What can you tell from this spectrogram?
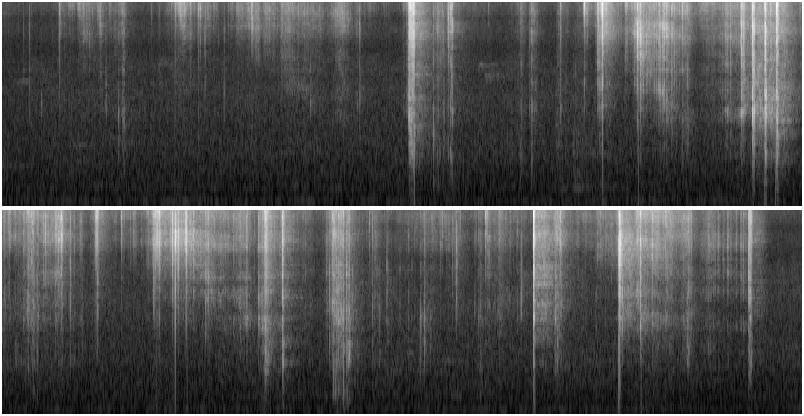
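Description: Masking tape being peeled off a lighter body in short crackling rips, with sharp clicks and taps in between.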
